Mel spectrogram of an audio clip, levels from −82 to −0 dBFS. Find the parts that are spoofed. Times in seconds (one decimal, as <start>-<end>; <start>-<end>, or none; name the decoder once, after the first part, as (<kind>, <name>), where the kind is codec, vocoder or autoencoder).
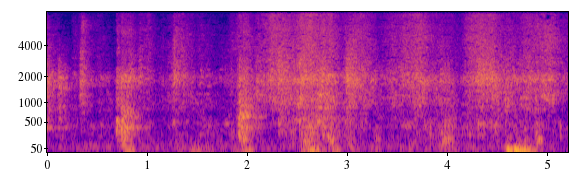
none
